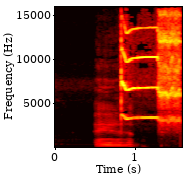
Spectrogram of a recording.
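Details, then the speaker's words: Loud, shrill, rising squeal from an oxygen nasal cannula bubbler humidifier's pop-off valve, venting when the outlet is deliberately occluded during a pop-off valve check demonstration. "it goes and you can hear that sound now have you ever heard something like that before it is annoying as heck so let me do it again it takes a little bit of time but what happens there's a valve in there that's going to pop off before it explodes"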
